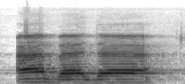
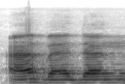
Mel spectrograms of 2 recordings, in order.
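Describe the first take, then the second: First: The word ends in a long vowel. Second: The word ends in an n sound. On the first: The speaker calls it right. "Ketika berhenti maka di sini dibaca panjang" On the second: The speaker calls it wrong. "bukan abadan. Nah, salah"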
